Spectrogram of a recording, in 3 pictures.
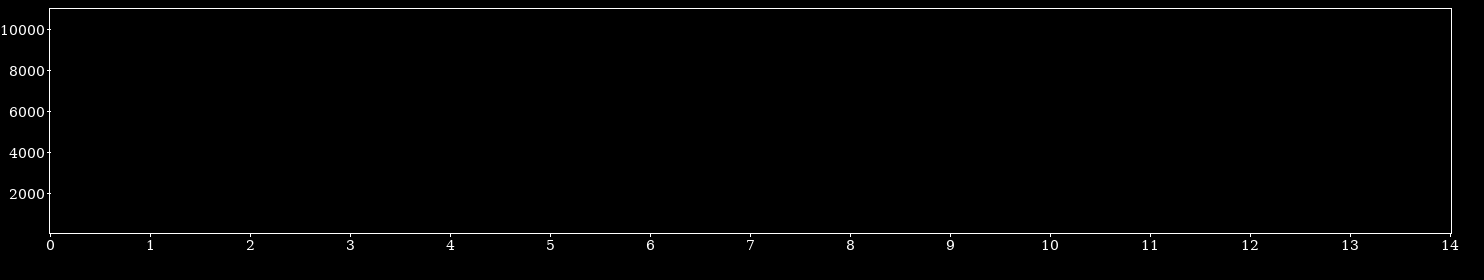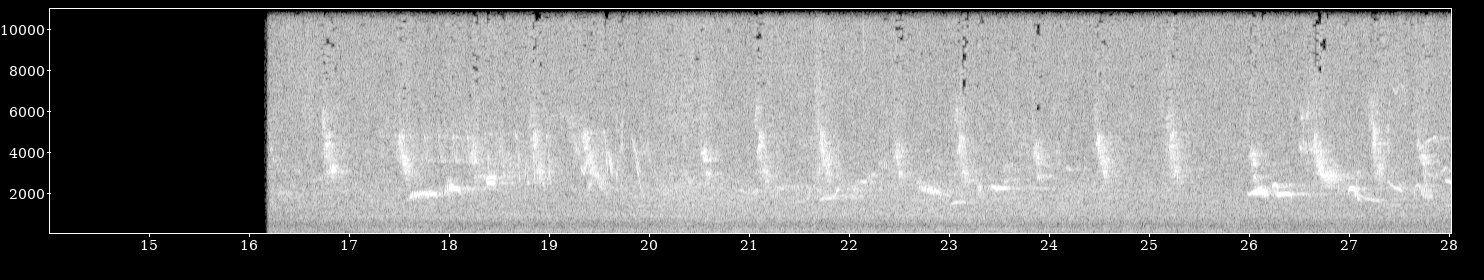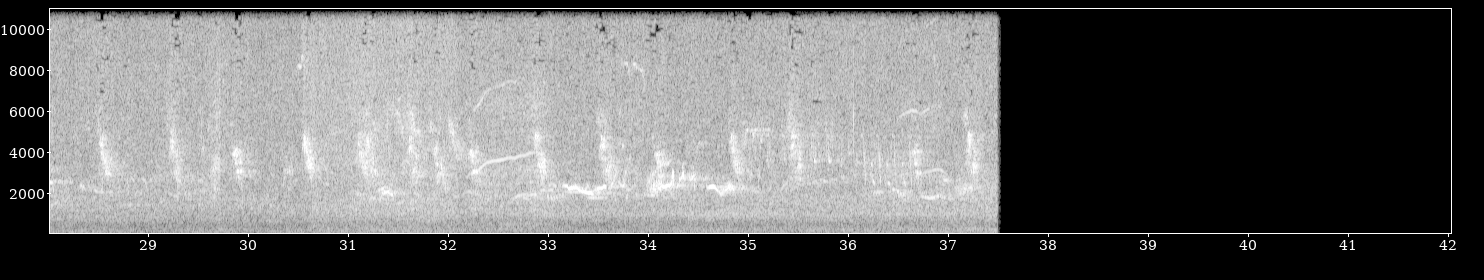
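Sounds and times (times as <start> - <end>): songbirds chirping and singing: 16.2 - 37.5.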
